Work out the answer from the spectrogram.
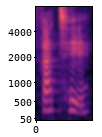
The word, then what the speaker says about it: Fatih: I'm not sure if I'm saying his name wrong. No, it's Fatih. F T F A T I H.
